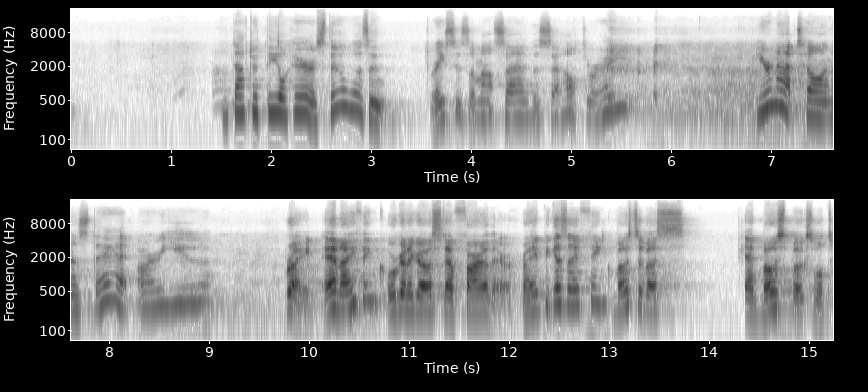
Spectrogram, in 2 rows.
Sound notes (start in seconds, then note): 5.4 congregation laughs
